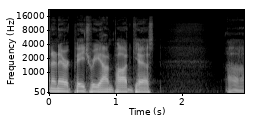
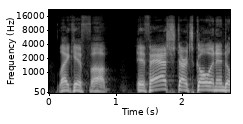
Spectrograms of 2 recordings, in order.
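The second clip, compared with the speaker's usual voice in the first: ordinary talk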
